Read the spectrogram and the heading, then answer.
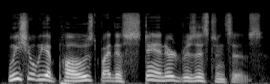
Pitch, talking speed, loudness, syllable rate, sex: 170 Hz, 180 wpm, -18 LUFS, 5.6 syllables/s, male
